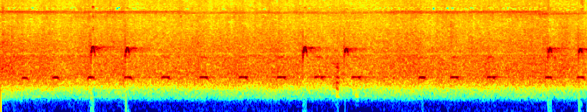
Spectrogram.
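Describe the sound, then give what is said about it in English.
A greater pewee's song: a steady series of short, clear whistled notes repeating at a regular pace, with occasional higher accents, heard alone over a faint hissy background. “And I this is what the greater peewee sounds like, so everyone can have an idea of what we're trying to talk about here.”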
